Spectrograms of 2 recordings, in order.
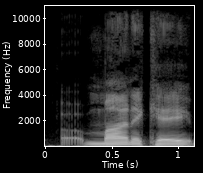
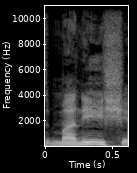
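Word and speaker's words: Manniche: New signings, Claudio Adão and Michael Manish, or Manik, Michael, I believe the way it's the English commentators pronounce it is Michael Manike, but it is Manish in Portuguese, or Manik to some.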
